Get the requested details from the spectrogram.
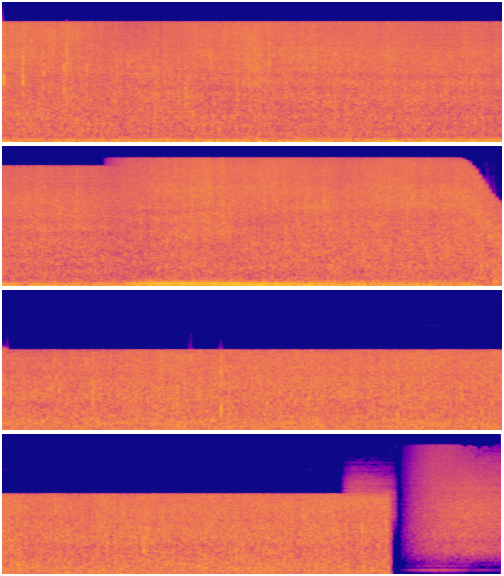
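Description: A fountain splashes steadily nearby.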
